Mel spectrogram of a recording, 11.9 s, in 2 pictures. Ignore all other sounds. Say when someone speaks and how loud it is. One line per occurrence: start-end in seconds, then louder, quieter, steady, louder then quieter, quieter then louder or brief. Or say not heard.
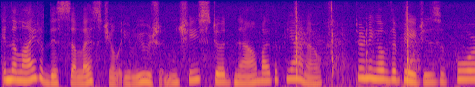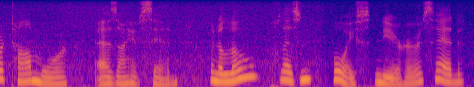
0.0-11.8 steady.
